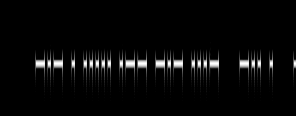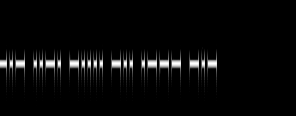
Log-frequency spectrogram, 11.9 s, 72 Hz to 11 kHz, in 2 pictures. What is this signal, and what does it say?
Morse code, heard as a keyed tone, about 20 wpm, 700 Hz. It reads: KE5WKV DE KF6DJK
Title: USA Callsign DE Callsign - 6 Characters - 20wpm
